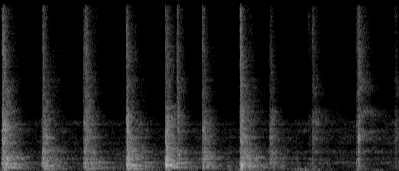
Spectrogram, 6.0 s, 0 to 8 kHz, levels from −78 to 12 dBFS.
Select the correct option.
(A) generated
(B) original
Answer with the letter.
A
